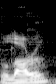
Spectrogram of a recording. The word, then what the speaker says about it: Uluru: you will to uh uluru i've been told it's pronounced ularu um without actually you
